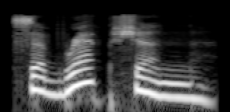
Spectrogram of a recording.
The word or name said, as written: subreption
